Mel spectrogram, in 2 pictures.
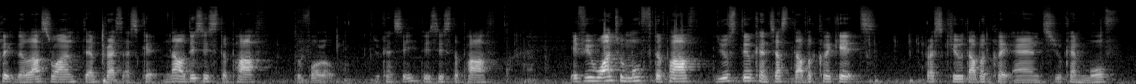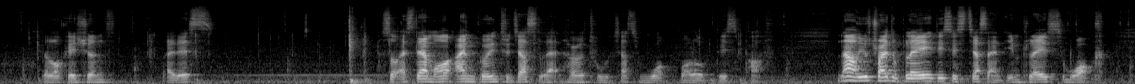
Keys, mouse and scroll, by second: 1.0 Escape, 3.4-5.2 typing, 6.3 click, 6.5 click, 7.1 click, 7.3 click, 7.7 click, 7.9 click, 8.9-10.0 typing, 9.3 click, 9.4 click, 10.9 click, 12.0-14.2 typing, 12.1-12.4 drag, 12.5 click, 13.3 click, 13.4 click, 14.8 ctrl+z, 15.3-15.8 drag, 18.2-19.2 typing, 19.9 click, 22.0 click, 22.5 click.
